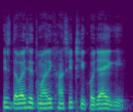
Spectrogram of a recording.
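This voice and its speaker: A man's voice: medium pitch, fast talker, close to an everyday voice. A kindly clinic nurse played by a man gives patient, helpful instructions in a comic read-along.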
